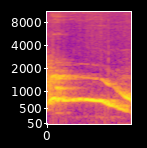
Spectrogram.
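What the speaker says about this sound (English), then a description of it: "Now, isn't that bark funny?" A dog lets out one drawn-out, howling bark that bends downward in pitch, loud and close, with no talk over it.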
